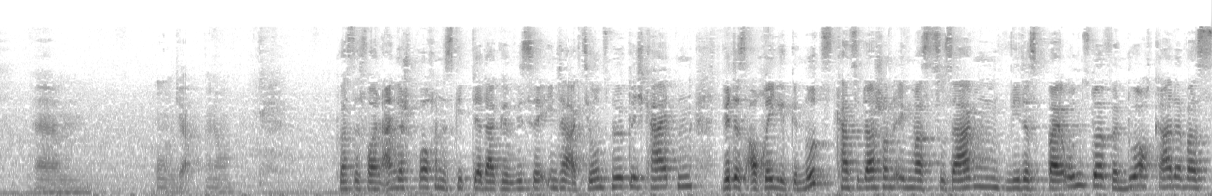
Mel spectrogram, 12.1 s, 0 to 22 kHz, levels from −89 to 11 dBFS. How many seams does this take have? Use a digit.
0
